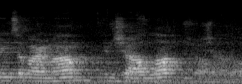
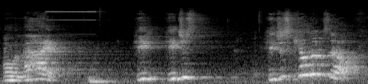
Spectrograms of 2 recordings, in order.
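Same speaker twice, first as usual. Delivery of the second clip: freaking out; 2 semitones higher than usual. Retold or imitated. First man sees his friend jump into the oven, panicked. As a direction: retell a man's horror as his friend vanishes into the fire. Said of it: "the first man starts freaking out".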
